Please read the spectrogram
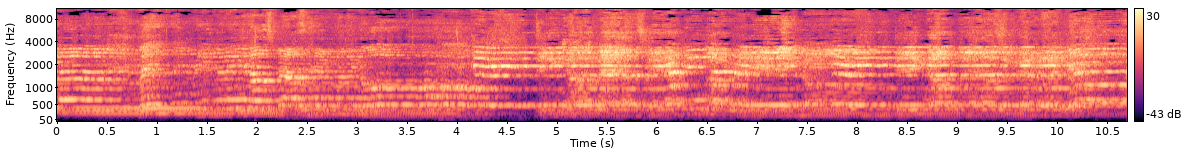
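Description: Male barbershop quartet singing a cappella in close four-part harmony, with chords held and moving together.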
